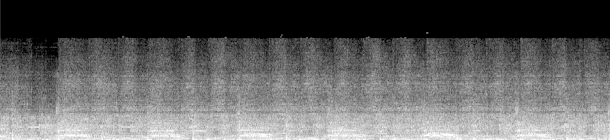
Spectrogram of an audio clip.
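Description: Voices yell the word "ape" again and again in a steady rhythm over loud, dense music played with two drum sets, each shout rising and falling in pitch, forceful throughout.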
